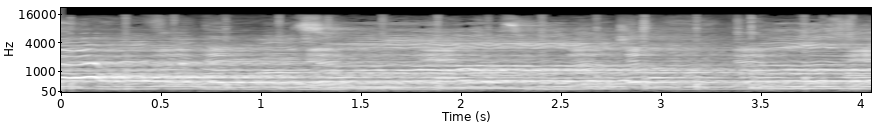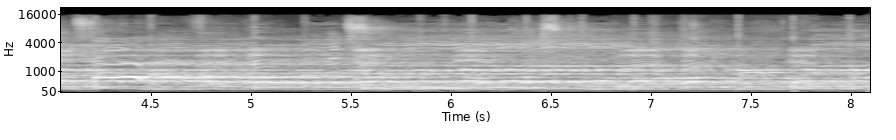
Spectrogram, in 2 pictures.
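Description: A choir singing classical music with orchestral accompaniment, in long held notes with vibrato and a steady level.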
